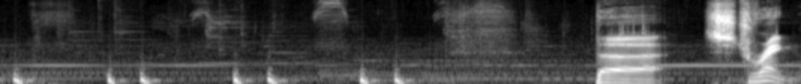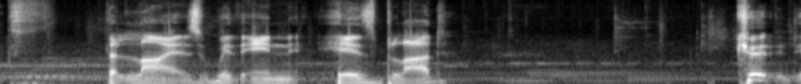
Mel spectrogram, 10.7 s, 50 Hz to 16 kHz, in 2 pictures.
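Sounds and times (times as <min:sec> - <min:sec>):
heartbeat thumps: 0:00.0 - 0:02.8
speech: 0:04.0 - 0:08.4, 0:10.3 - 0:10.6.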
